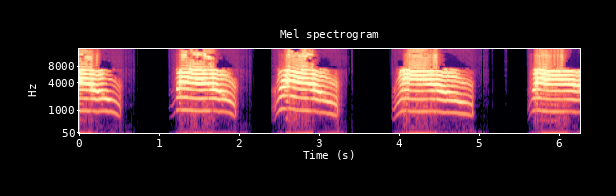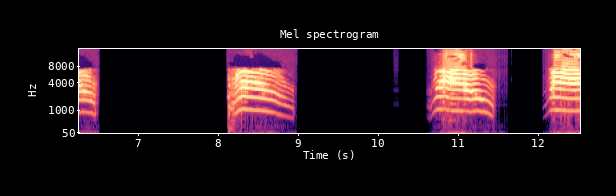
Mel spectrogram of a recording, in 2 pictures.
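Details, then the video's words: A kitten meowing: high, harmonic-rich meows, each slightly rising then falling, repeated about every one to two seconds with clean silence between, eight calls in total. "Gatinho Filhote Miando"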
